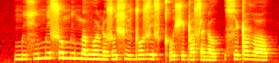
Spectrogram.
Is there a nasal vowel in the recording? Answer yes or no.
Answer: no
